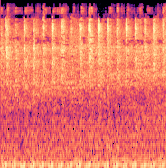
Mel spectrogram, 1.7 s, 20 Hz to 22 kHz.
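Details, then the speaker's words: 1986 Chevrolet C10 Suburban small-block V8, unknown history, idling: lumpy idle with a faint, quick, regular tick; owner suspects a sticky lifter, and a broken exhaust manifold is rattling. "you hear that lifter tick well that engine is not it's blown up it's it's got a tick and lifter"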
